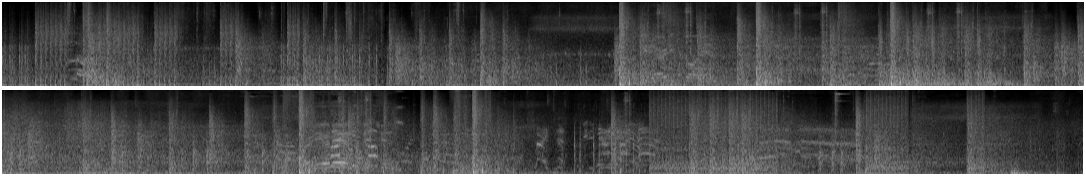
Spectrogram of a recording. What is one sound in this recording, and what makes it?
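Rifle shots crack repeatedly nearby.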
